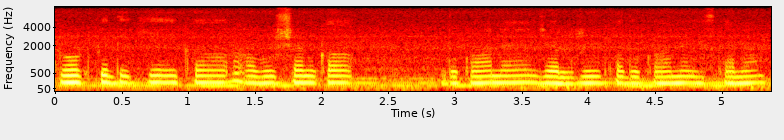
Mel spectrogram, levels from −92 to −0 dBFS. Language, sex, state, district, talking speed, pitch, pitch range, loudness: Hindi, female, Bihar, Katihar, 155 wpm, 195 Hz, 185-205 Hz, -15 LUFS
